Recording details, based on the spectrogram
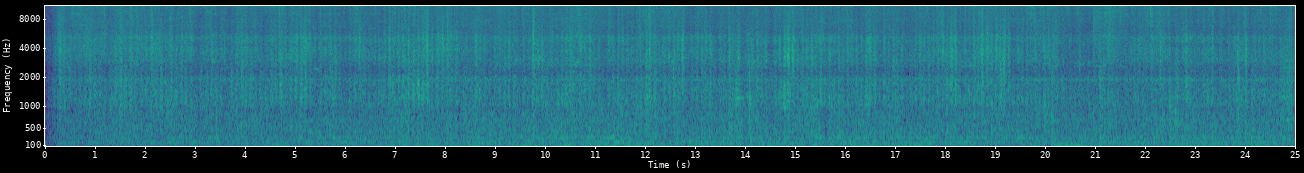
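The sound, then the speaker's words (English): A steam locomotive following the path of a river, leaving a wispy trail of smoke, rumbles along the rails in a steady, continuous roar, with rhythmic chuffing and clattering throughout at a fairly constant loudness. No one speaks. “The locomotive leaves a wispy trail of smoke in its wake as it continues to follow the path of the river.”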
